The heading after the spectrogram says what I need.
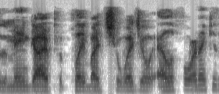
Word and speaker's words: Chiwetel Ejiofor: gonna listen to the main guy played by Chiwetel Ejiofor, I think his name, Ejiofor or some elephant, I don't know, something like that. I know he was in a lot of movies. Chiwetel Ejiofor.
